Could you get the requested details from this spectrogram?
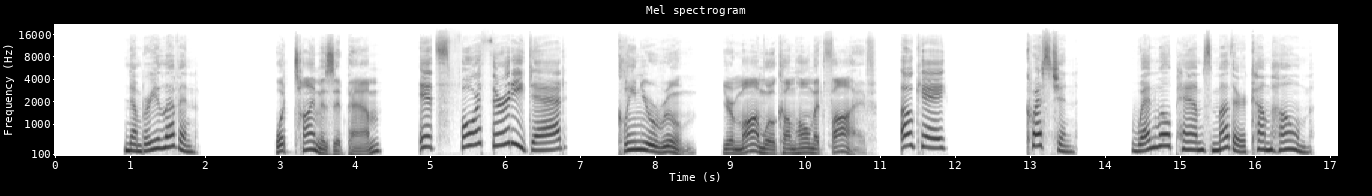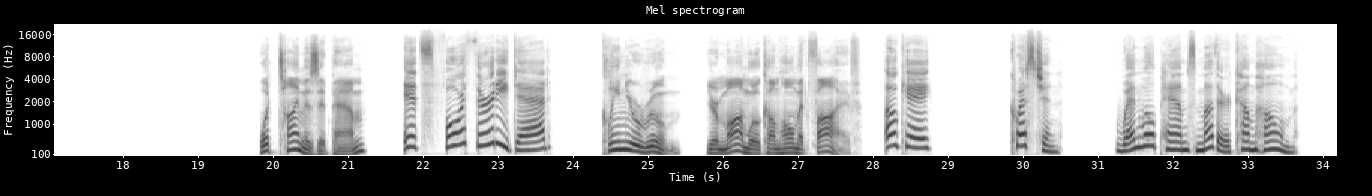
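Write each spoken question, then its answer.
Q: When will Pam's mother come home?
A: At 5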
